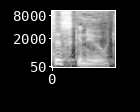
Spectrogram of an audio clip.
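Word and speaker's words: Tsidkenu: We come to the fourth one now, and it's pronounced Siskenu, Jehovah Siskenu, the T is silent.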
